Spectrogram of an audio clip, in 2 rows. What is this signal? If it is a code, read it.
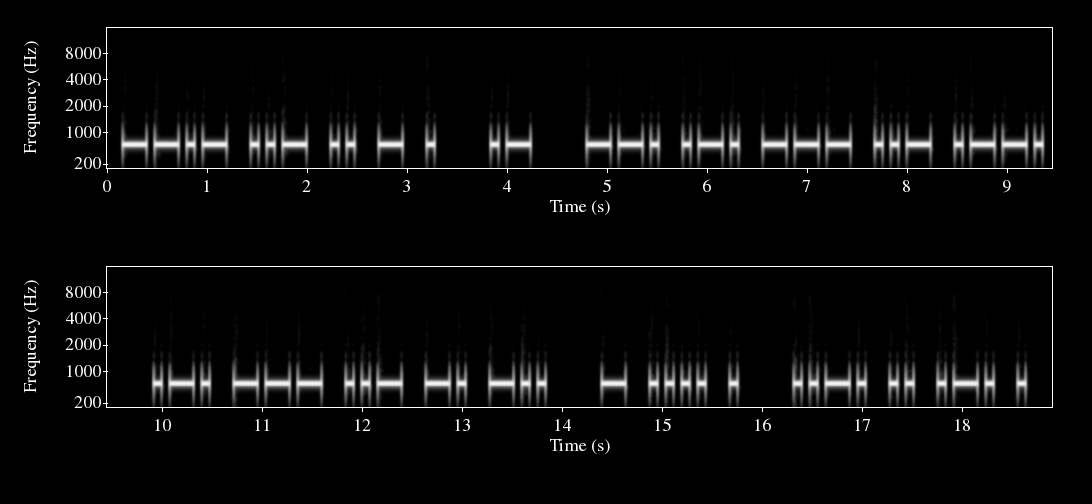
Morse code, heard as a keyed tone, about 16 wpm, 700 Hz. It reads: QUITE A GROUP ROUND THE FIRE
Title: Sentences from Top 1000 Words - Review Part 1 - 15wpm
